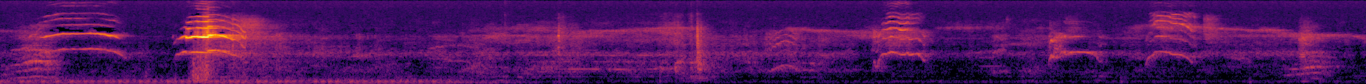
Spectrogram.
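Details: Mother cat moving her kittens, domestic cats: a clear meow with a loud burst near the start over a low buzzing hum, then scattered short, soft arched mews spaced through a quiet room.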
